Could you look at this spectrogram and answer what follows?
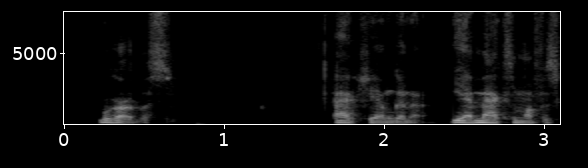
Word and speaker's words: Maximoff: wanda maximoff and i think her name is maximoff i think it's how you pronounce it i could be wrong i think so regardless actually i'm gonna yeah maximoff is correct uh and her can we call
